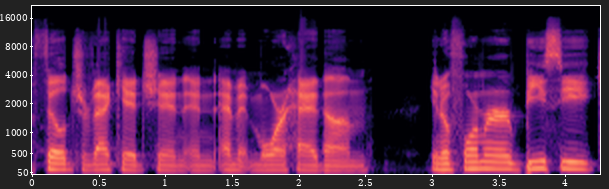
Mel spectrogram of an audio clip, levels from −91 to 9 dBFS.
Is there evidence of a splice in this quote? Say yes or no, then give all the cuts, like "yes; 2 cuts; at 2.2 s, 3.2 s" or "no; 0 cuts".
yes; 1 cut; at 2.2 s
